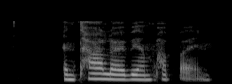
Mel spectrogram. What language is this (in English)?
Icelandic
